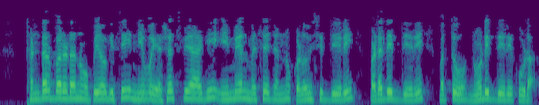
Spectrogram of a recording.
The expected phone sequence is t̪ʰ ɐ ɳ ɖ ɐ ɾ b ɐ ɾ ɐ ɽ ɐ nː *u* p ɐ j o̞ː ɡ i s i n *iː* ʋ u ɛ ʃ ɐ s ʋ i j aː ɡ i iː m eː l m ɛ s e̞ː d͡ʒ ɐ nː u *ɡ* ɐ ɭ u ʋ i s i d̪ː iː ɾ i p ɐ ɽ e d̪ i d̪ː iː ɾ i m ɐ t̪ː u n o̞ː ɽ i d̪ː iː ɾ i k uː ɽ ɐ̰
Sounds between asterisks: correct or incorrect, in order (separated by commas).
incorrect, correct, incorrect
